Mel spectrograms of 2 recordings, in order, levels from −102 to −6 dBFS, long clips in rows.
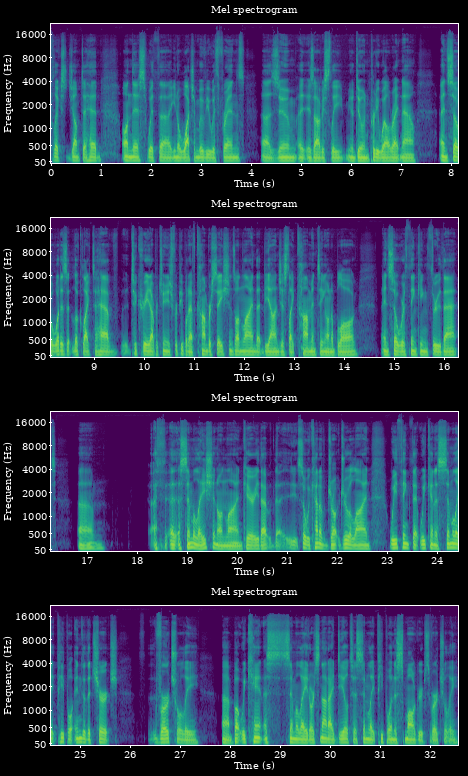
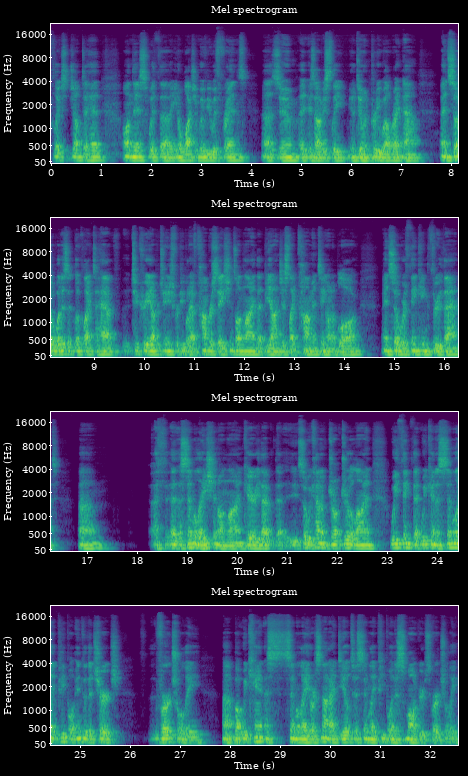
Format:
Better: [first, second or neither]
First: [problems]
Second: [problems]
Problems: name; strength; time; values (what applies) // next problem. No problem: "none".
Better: first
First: none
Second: off-mic speech; far // room echo; slight; dies away in 0.3 s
